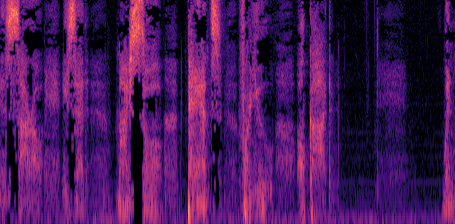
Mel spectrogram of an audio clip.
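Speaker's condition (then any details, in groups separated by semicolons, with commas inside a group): Vocal cord paralysis, unilateral; plastic shim to move paralyzed cord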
